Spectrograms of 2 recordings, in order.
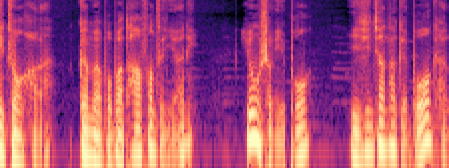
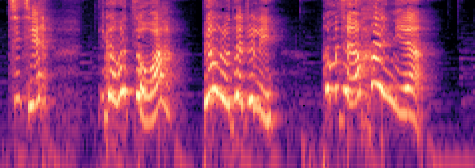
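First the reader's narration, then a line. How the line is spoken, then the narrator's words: Loud, urgent. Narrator (Chinese): 大声说道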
